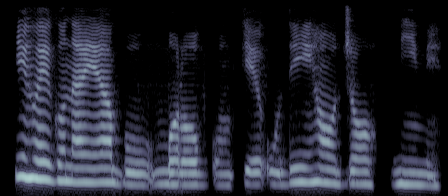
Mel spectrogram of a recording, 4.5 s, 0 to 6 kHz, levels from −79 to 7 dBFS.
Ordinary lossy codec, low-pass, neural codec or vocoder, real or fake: none; 5.4 kHz; codec, 16 kHz, 0.9 kbps, LongCat-Audio-Codec; fake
